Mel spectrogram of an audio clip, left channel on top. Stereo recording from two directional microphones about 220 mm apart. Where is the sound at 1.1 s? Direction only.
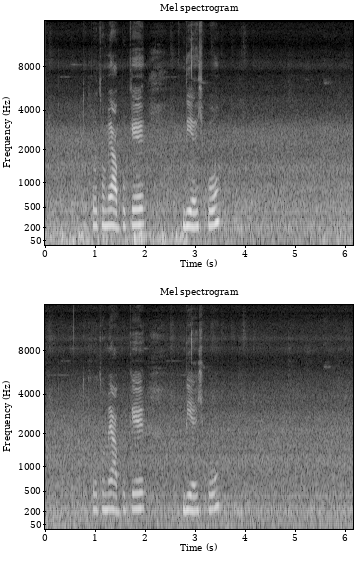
15° left (ahead or behind).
